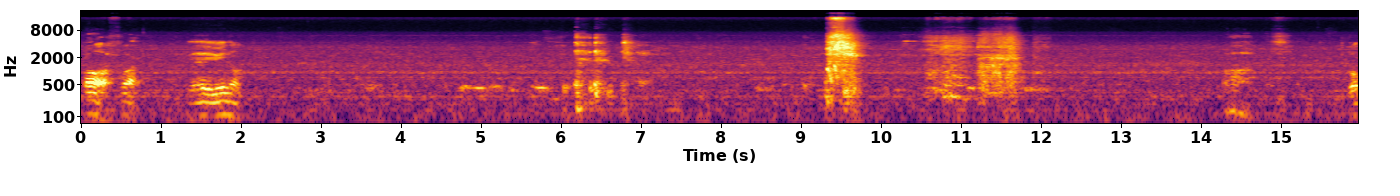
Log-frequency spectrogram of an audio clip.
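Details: A man's deliberately self-provoked sneeze in a homemade recording: a sharp, loud sneeze bursting out among quieter voices and room noise.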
